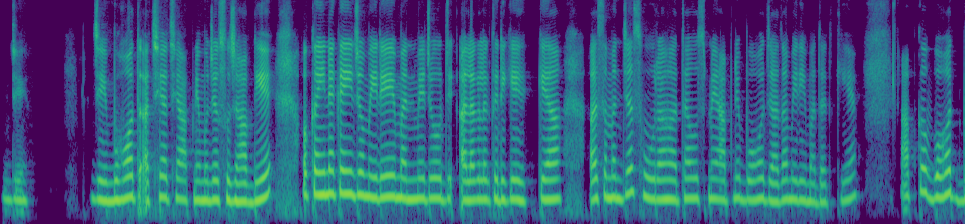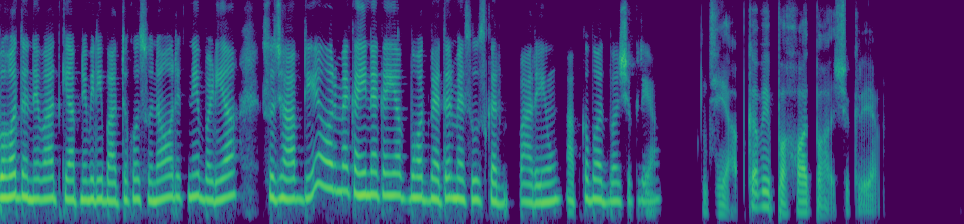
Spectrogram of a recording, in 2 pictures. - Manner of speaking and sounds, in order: none
- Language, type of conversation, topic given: Hindi, advice, मैं किसी के लिए उपयुक्त और खास उपहार कैसे चुनूँ?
